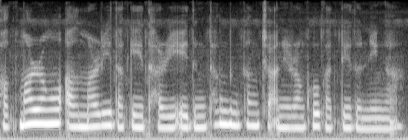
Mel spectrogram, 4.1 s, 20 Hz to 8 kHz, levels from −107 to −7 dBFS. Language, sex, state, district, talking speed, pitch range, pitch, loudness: Garo, female, Meghalaya, West Garo Hills, 115 wpm, 205-235 Hz, 215 Hz, -14 LUFS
